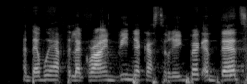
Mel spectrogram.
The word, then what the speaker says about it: Lagrein: See, we go back to the German pronunciation, right? The Italians would say Lagrein because that's how it's spelled, but it's actually Lagrein, and it's a Germanic name.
